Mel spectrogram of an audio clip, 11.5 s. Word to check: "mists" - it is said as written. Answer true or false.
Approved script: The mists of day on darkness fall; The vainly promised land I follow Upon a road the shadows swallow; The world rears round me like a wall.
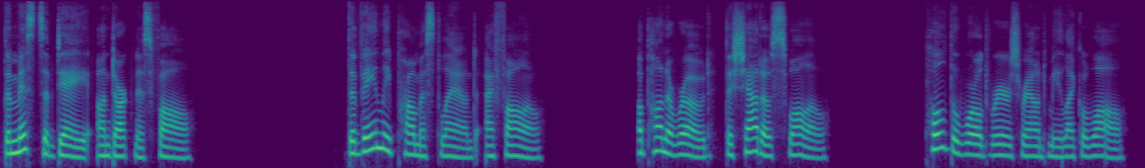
true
